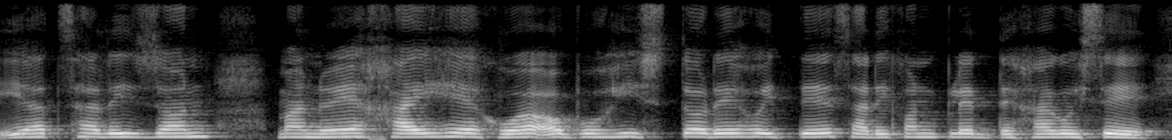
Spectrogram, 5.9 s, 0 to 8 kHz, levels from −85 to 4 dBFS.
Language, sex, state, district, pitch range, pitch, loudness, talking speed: Assamese, female, Assam, Kamrup Metropolitan, 195-210 Hz, 200 Hz, -15 LUFS, 125 wpm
